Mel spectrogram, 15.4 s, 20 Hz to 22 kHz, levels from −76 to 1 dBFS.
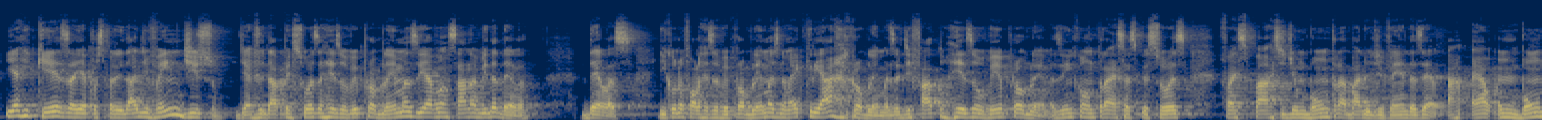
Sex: male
